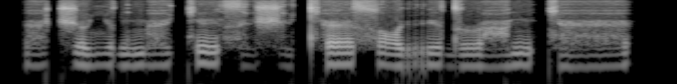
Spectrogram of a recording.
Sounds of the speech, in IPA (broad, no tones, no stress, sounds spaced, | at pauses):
ɛ̤ t͡ʃ œ ʎ ə d m ɛ̤ c ĩ s i̤ ʃ i̤ cʰ ɛ s ɔ rʲ ə d ɹ a̤ nʲ c ɛ̤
